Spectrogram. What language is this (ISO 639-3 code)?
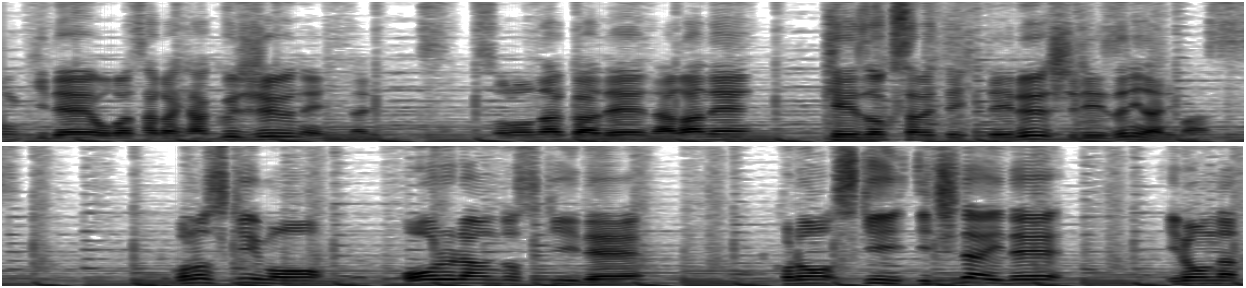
jpn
